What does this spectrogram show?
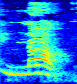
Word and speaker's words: knock: KNOCK, knock. यहाँ K silent है तो NOCK, knock.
